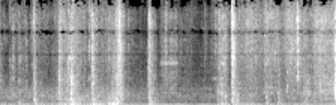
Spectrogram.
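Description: Scattered clicks and knocks with rustling of plastic trash bags as a reach grabber tool pokes and picks through garbage in a metal dumpster. The loudest knock comes at the very end.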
